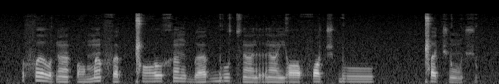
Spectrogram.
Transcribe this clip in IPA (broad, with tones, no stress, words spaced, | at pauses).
fə˦˨ʊ̯ɗœ̃˨ ʔɔ̤˨mə̃˦ fœ˨kǁɔ̤˦ʊ̯xə̃˦ɡ͡bœ˨˦ ɡ͡bu˦t͡sœ̃˨ rœ̃˨jɔ˨ fɔ˦t͡ʃɓu˦ | ǁœ˦t͡ʃũ˨ʃ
